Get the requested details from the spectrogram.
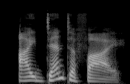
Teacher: acentuación en la segunda sílaba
